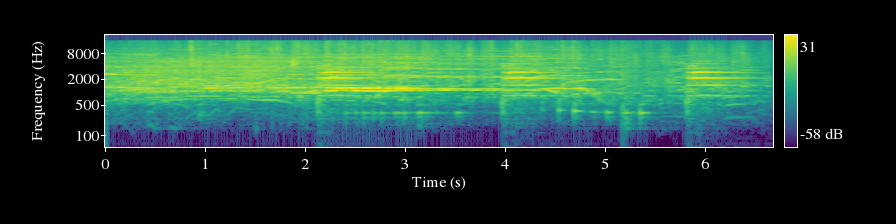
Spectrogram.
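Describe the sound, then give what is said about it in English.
A live improv comedy show crowd cheers and whoops. The noisy roar swells to a peak, then breaks into scattered shouts and short bursts of cheering before rising once more. “Judging by the crowd reaction, they like that shit.”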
